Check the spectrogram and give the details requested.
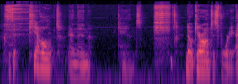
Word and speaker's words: Cairns: Oh, they said instead of Cairns, it's cans. Cans. Right, you have to say it like there.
